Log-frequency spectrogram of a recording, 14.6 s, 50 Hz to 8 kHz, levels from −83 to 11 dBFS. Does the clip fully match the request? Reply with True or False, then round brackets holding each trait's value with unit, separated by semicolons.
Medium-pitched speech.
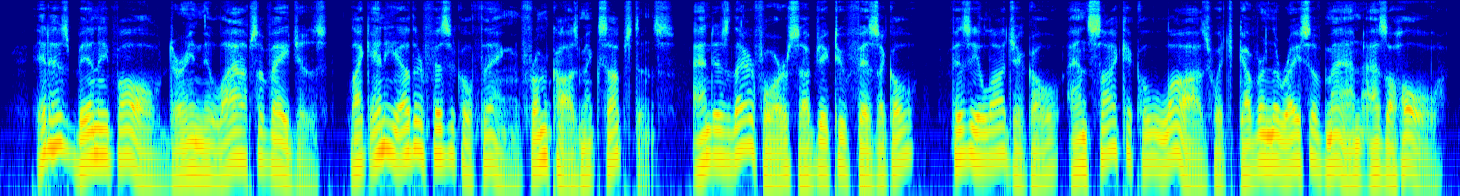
False (115 Hz)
